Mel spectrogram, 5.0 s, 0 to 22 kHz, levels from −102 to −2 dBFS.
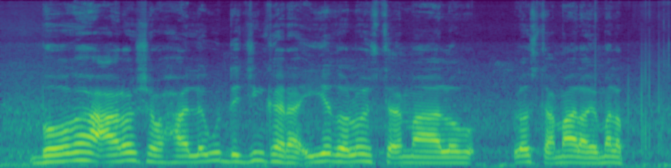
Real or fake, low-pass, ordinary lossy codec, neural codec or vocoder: real; none; none; none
